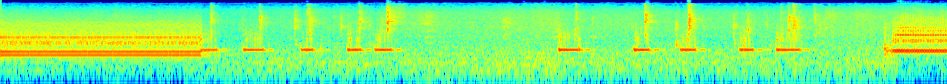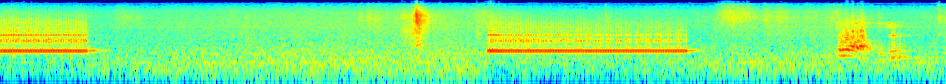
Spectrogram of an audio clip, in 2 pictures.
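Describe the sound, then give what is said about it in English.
A steady telephone dial tone gives way to a quick series of keypad dialing beeps, followed by two long ringing tones separated by a pause, all over a faint background hiss: a call placed by the Arizona Board of Executive Clemency during a parole hearing to reach a parole officer. “wants to participate in the hearing today, so I'm going to try to reach him on the phone, sir.”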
